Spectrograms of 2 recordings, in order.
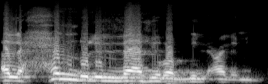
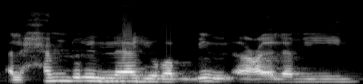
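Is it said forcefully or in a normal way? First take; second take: forcefully; normal. First: It is said forcefully, with strong emphasis. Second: It is said in a normal, relaxed way.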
